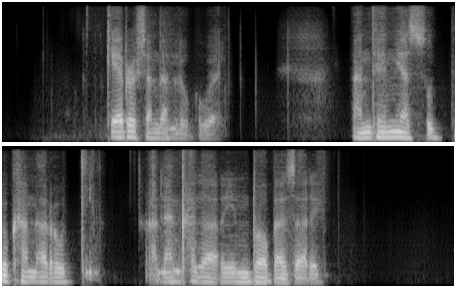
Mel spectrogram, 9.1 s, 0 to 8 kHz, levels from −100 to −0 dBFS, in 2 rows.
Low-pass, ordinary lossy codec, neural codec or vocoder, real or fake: 7.2 kHz; MP3, 64 kbps; codec, 16 kHz, 0.5 kbps, X-Codec, HuBERT features, trained on general audio; fake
